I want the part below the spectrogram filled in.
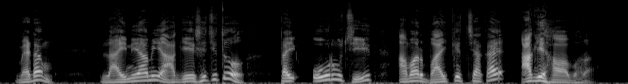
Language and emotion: Bengali, angry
